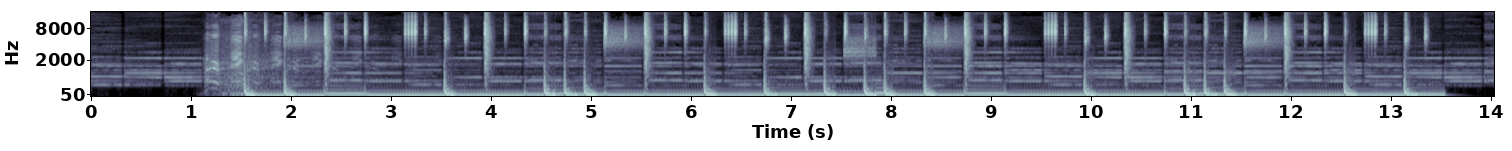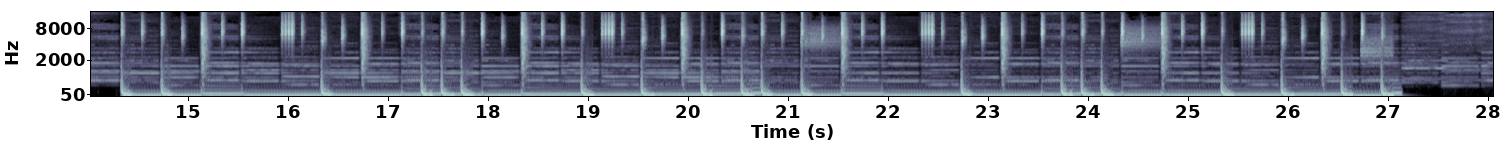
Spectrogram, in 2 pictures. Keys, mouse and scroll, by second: 0.4 KP_4, 1.6 click, 4.2 click, 4.3-8.4 scroll up 1, 9.8 click, 11.9 click, 16.8 click, 19.1 click, 21.9 click, 24.0-25.4 scroll up 1.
